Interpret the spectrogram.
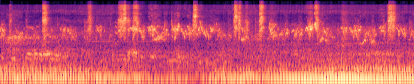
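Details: Cockatiel at home, described as saying good morning; busy high chirping and chattering syllables mixed with crisp clicks, loudest of the set, over a constant low electrical hum.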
